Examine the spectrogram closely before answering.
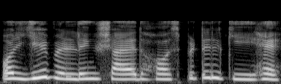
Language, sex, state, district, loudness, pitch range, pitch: Hindi, female, Madhya Pradesh, Bhopal, -14 LUFS, 240-275 Hz, 250 Hz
